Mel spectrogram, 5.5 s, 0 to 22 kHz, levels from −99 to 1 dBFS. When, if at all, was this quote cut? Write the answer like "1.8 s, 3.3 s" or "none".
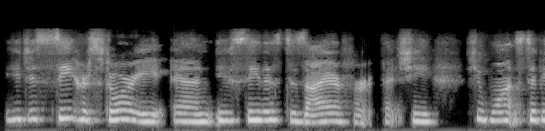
none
